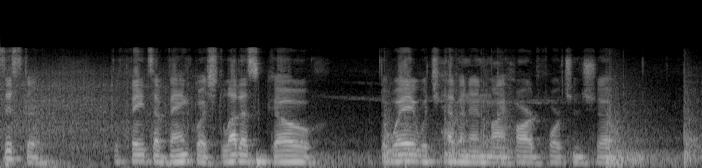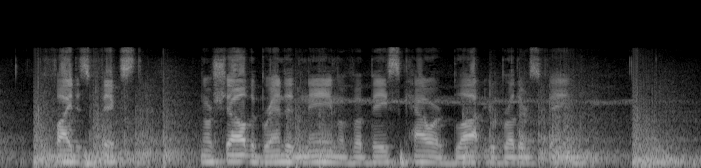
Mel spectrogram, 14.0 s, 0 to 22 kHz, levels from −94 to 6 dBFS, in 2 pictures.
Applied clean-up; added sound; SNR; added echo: none; Fireworks; 7 dB; reverberation time 0.4 s.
